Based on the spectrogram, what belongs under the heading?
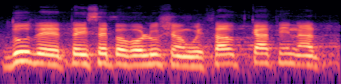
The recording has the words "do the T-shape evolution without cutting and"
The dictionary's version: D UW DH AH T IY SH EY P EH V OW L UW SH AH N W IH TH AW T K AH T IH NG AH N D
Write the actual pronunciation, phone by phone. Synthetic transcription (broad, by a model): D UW DH AH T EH S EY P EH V OW L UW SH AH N W IH TH AW T K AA T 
